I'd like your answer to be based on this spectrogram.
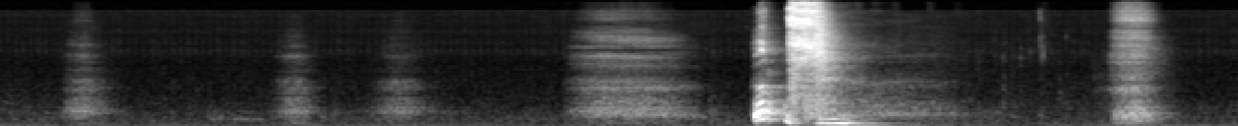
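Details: Sneezing, frequent lately: a few soft sniffs and breaths, then a sharp explosive sneeze followed by a smaller second sneeze.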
